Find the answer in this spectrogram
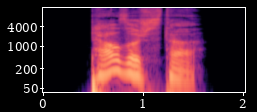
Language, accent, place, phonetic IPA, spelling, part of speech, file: German, Germany, Berlin, [ˈpɛʁzɪʃstɐ], persischster, adjective, De-persischster.ogg
- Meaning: inflection of persisch: 1. strong/mixed nominative masculine singular superlative degree 2. strong genitive/dative feminine singular superlative degree 3. strong genitive plural superlative degree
